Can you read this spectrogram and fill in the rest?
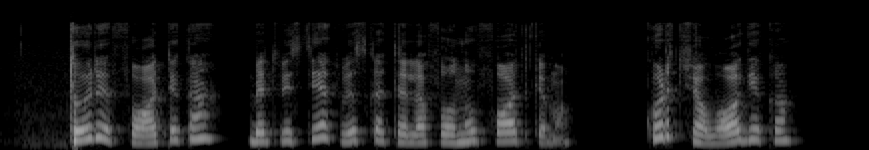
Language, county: Lithuanian, Klaipėda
